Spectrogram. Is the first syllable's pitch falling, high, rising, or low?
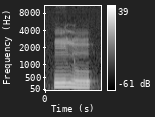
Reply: high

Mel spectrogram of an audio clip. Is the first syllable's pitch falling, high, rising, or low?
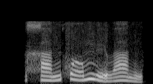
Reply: rising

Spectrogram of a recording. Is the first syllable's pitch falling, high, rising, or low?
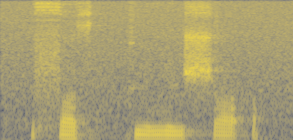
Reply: low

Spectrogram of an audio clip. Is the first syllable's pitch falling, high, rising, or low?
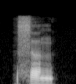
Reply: low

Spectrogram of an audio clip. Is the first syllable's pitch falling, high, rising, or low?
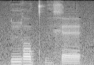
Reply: high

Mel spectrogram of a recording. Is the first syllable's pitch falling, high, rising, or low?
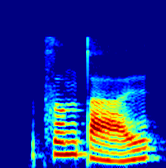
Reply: high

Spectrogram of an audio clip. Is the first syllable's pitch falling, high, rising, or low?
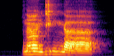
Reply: high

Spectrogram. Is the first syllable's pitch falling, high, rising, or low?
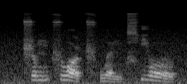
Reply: high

